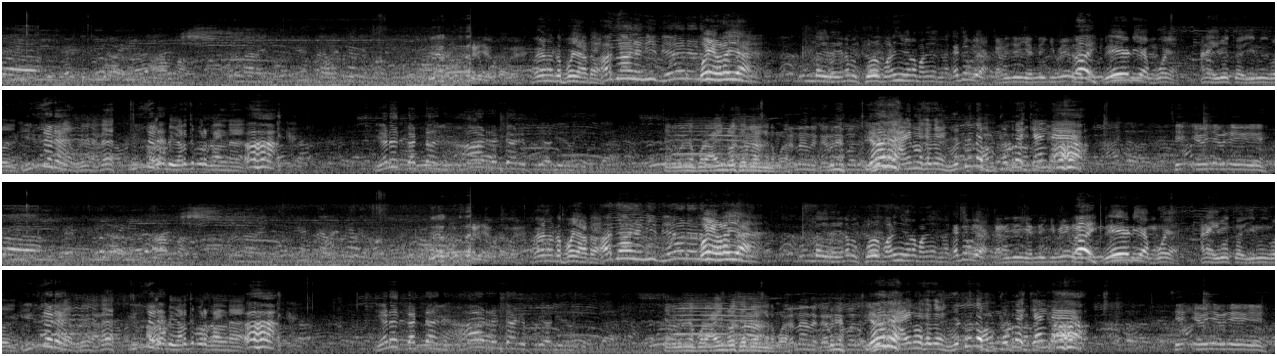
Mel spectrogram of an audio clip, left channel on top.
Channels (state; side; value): normal; both; correlation 0.51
